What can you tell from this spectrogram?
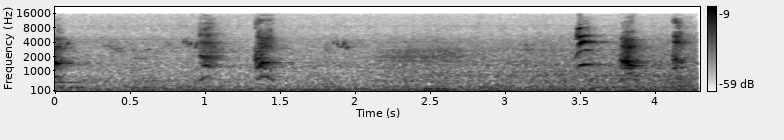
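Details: Pug keeping barbecue foil away from a black pug puppy lets out scattered short barks, a pair near one and a half seconds and three more quick ones toward the end, with soft room noise between.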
